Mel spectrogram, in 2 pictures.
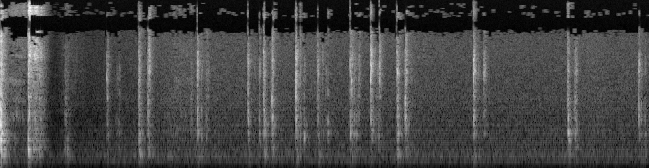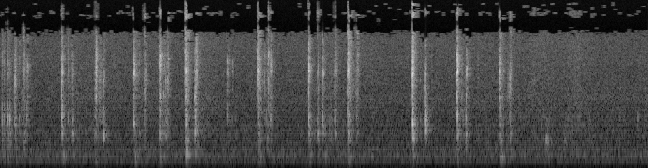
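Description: Typing on a computer keyboard: irregular keystrokes in quick bursts of several a second with short pauses, entering a search query. A louder click comes right at the start.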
